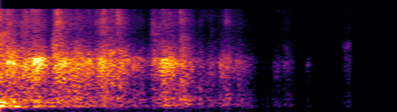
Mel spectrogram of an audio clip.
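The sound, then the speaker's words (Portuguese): A church audience applauds Jesus together in a dense wash of clapping that thins out after about a second, leaving a few scattered last claps before it falls silent. “Você pode aplaudir Jesus bem forte, então?”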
